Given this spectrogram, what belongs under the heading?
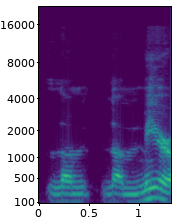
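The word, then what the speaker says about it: Lamech: a whole two women his name was Lemire or something like that you spell it l e m e c h he's in Genesis he's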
